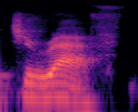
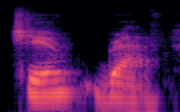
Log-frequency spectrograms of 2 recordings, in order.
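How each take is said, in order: First: Said in the usual way. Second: "giraffe" in two separate beats, a pause between; split into syllables. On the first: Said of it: "fingers according to the number of syllables". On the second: Shown as a demonstration. Trainer showing teachers a finger-counting activity, "giraffe" broken into two syllables. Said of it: "the number of syllables in the word".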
